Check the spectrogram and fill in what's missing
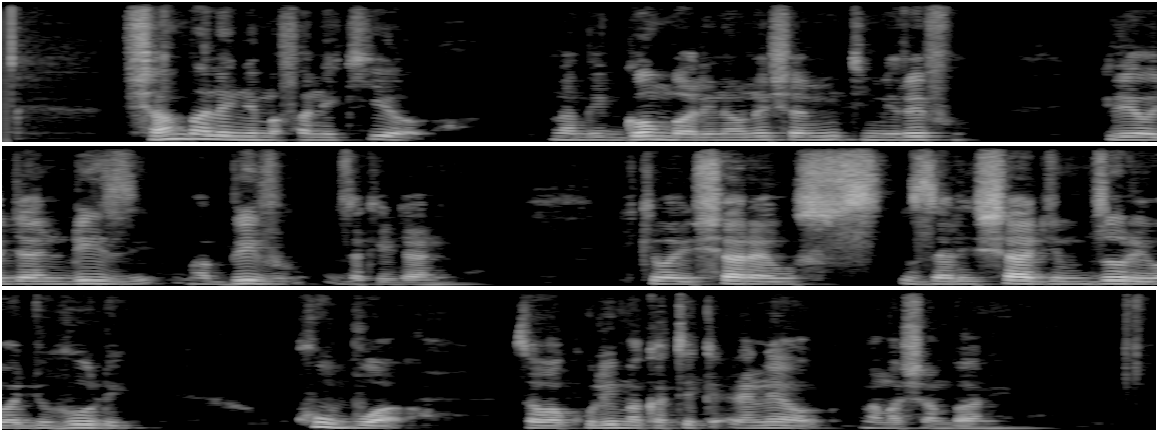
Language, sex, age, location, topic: Swahili, male, 18-24, Wajir, agriculture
